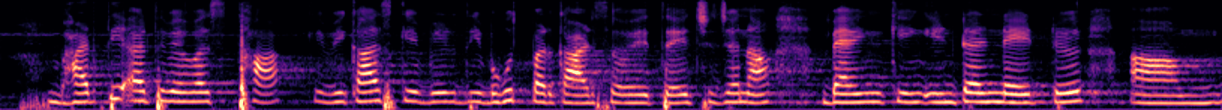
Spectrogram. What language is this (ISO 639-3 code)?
mai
